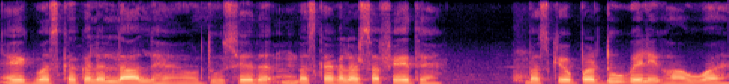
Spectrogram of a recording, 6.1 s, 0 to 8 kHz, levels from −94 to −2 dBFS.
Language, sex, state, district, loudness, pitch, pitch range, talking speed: Hindi, male, Chhattisgarh, Bilaspur, -18 LUFS, 150 Hz, 150-155 Hz, 205 wpm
